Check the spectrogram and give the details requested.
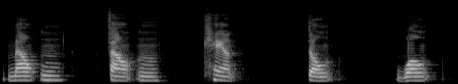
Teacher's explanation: you can pronounce words like can't won't don't without aspirating the T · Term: glottalized t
